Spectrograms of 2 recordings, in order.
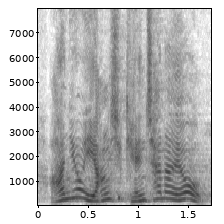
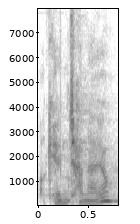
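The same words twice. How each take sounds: First: 아니요 punched, then 괜찮아요 with a settled falling tune; insisting it's fine. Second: 괜찮아요 said softly with a rising, puzzled question tune; 괜찮아요 rising at the end, soft and doubtful. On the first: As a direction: reassure him that 괜찮아요 means yes. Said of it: "그랬어요". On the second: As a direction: quietly check whether 괜찮아요 means no. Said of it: "그랬더니". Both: Retold or imitated.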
